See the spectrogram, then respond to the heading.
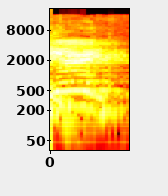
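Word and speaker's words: Ye: Bij uh, eh, je, first, je, hoe spreek je dat uit? Jee. – Jee, Jay.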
